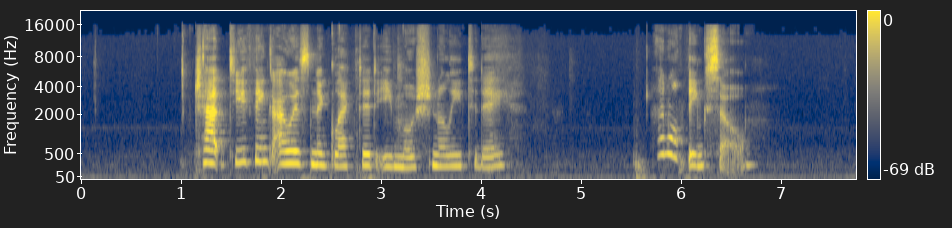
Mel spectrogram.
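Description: A young woman speaks with animation into a nearby microphone.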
